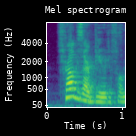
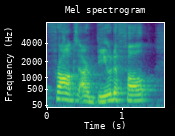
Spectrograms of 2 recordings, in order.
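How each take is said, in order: First: Said in the usual way. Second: Slow, loud insistence on Frogs; emphatic. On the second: Real, not acted. Streamer defending frogs to the game, slow and loud. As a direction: lean hard into Frogs and stretch it out. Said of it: "repeated as correction".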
